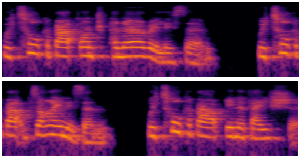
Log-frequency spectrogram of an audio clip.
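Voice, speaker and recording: In a London accent, a woman speaks at a moderate pace with a fairly high pitch, lively intonation and some vocal fry. The recording is very clean, with a silent background. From East End of London. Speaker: university pro vice chancellor. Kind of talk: conference speech. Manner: animated.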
